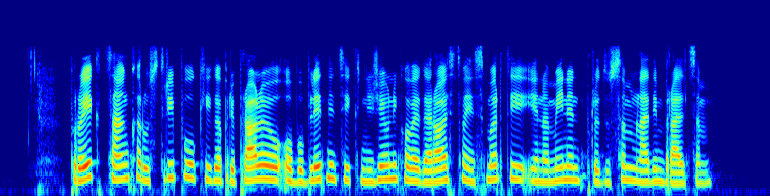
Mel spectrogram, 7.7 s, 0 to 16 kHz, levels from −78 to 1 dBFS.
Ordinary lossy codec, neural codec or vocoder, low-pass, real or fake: none; none; 7.2 kHz; real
